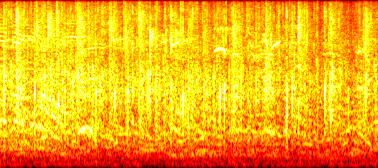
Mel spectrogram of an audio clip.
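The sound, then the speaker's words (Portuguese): A crowd in Ancuva breaks into steady, dense applause for the local APE, many hands clapping together for several seconds without pause. “Agora, o APE de Ancuva merece palmas, não merece?”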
